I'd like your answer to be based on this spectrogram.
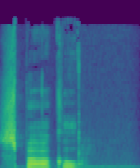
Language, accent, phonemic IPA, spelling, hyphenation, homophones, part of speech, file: English, UK, /ˈspɑː.kəl/, sparkle, spar‧kle, SPARQL, noun / verb, En-uk-sparkle.ogg
- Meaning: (noun) 1. A little spark; a scintillation 2. Brilliance; luster 3. Liveliness; vivacity 4. The quality of being sparkling or fizzy; effervescence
